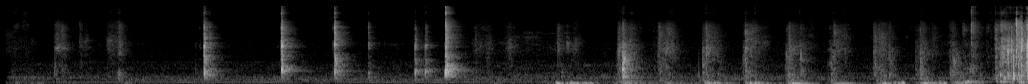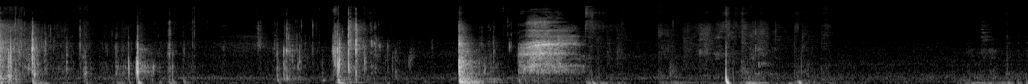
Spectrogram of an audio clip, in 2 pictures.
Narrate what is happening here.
opening the switch and walking toward bed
